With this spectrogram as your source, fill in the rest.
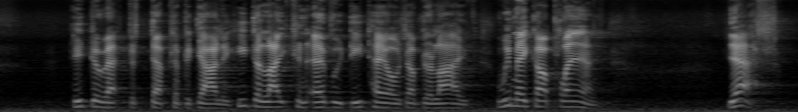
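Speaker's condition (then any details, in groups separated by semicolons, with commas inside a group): Deafness; congenital, 80% hearing loss since birth, relies on lip reading; masks over lips block understanding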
